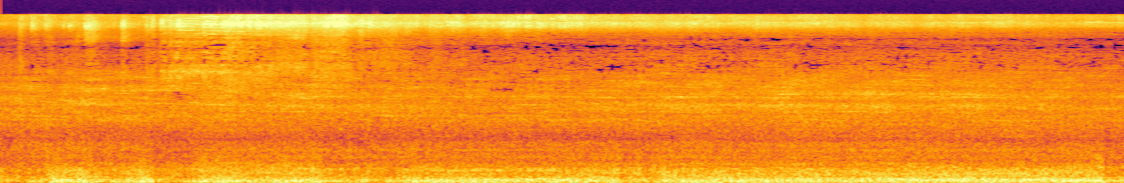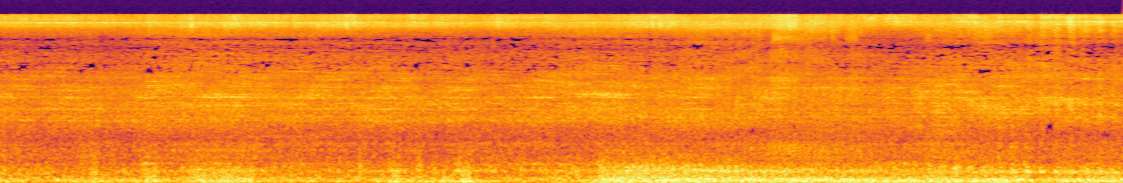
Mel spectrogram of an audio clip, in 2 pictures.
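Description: A freight train's cars rolling past on the rails at close range, a continuous loud running noise of wheels and cars. It eases a little around the middle and grows louder again in the last few seconds.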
